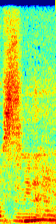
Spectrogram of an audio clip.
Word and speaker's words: Smino: Oh, isn't it like Smino? – Oh, Smino, yes.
